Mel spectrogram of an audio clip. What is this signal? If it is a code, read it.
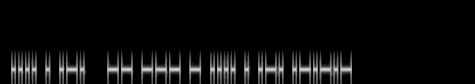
Morse code, heard as a keyed tone, about 34 wpm, 700 Hz. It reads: HER MOTHER.
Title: Sentences from Top 1100 Words 35wpm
